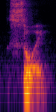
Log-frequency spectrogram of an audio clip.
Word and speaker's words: soy: Soy.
